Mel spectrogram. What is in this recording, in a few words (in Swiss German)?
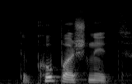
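"kupferstich", Bas Rhin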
